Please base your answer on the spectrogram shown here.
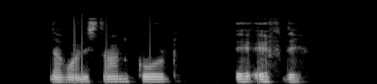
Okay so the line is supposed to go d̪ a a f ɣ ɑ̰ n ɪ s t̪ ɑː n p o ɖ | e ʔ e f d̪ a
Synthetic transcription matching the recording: d̪ ə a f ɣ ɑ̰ n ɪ s t̪ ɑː n k o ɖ | e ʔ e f d̪ e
